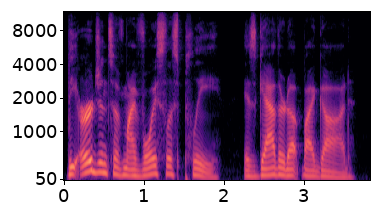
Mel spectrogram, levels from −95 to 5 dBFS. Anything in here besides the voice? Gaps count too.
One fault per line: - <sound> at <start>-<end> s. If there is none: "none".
none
